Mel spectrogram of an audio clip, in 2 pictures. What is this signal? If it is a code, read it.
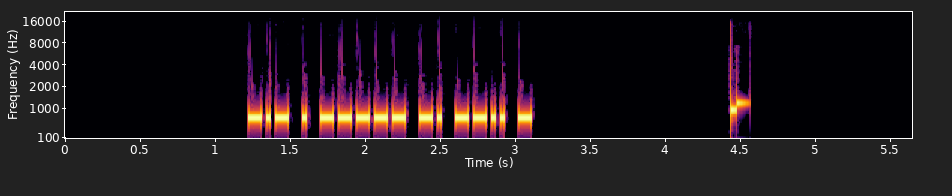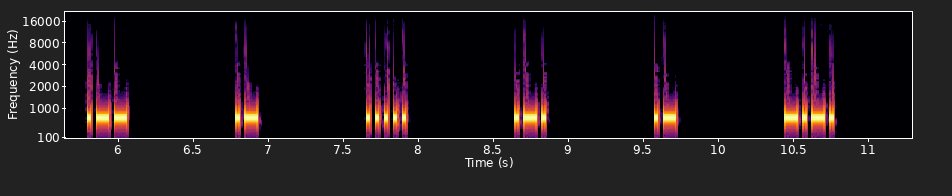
Morse code, heard as a keyed tone, about 39 wpm, spaced as for 17 wpm, 700 Hz. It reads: KE0NZT WA5RAC
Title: USA Call Signs - 6 Characters - 8x Character Spacing - 40wpm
